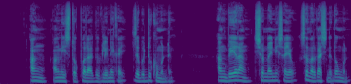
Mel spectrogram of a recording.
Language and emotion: Bodo, sad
